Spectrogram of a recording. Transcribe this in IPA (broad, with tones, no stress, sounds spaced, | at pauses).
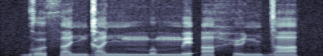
ɡ o˧˥ θ a˩ ɲ ɡ a˩˧ ɲ mː o˧ mː e˥ ʔ a˩˧ h ø˩˧ ɲ d a˧˥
